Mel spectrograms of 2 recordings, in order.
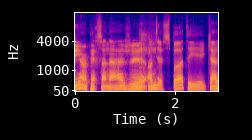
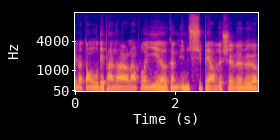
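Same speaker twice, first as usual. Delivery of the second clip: usual speaking voice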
